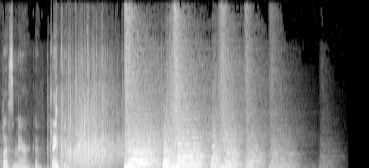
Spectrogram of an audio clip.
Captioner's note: applause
